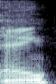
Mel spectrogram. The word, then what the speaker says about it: Ng: Kim Ang. Kim Ang. All right. Kim Ang. That's how you say her Kim name. Her last name is a little weird because it's just NG. But Kim Ang.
